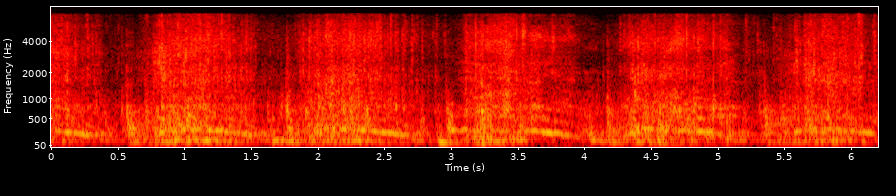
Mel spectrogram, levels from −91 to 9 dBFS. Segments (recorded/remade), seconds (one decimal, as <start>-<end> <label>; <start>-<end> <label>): 0.0-3.0 recorded; 3.0-4.1 remade; 4.1-4.6 recorded; 4.6-5.2 remade; 5.2-6.2 recorded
